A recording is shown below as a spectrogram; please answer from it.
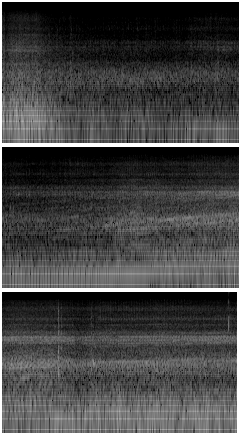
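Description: A motorcycle cruises along a road toward Sundance Air Park, its engine droning steadily with a slowly rising and falling pitch beneath constant wind rush, no voices present.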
